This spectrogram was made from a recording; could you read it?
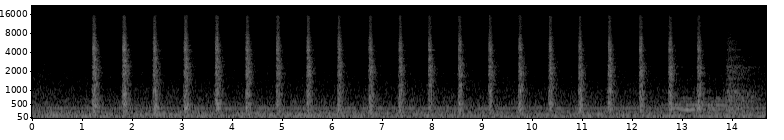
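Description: About twenty sharp, forceful exhalations through the nose, Kapalbhati breathing, each followed by a simple natural inhalation, fire off in a steady quick rhythm, roughly two per second, each a short breathy puff, clear with no talking.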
